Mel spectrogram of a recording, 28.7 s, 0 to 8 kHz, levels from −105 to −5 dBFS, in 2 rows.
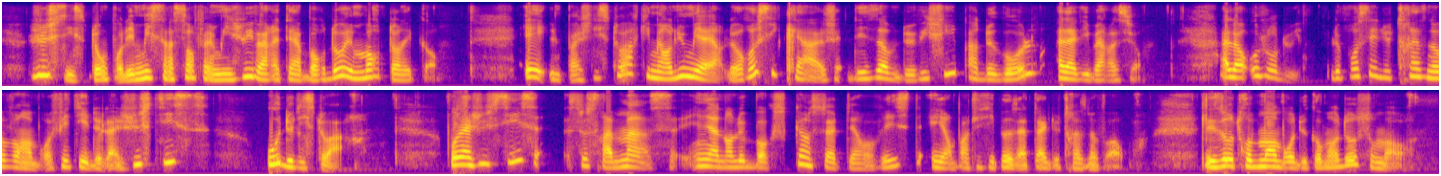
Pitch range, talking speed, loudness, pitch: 165-250 Hz, 165 wpm, -16 LUFS, 200 Hz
